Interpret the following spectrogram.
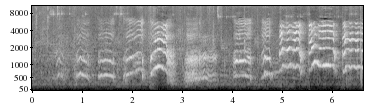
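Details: Wild hotel puppies at day 35 give a steady run of high, arching whimpers and yips, each rising then falling, repeated roughly every half second with rich overtones and a brief noisy scuffle in the middle.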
